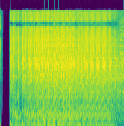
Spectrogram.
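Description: After a split second of silence, a loud, fast, unbroken rattle of sharp strikes starts abruptly, over a steady deep bass.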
